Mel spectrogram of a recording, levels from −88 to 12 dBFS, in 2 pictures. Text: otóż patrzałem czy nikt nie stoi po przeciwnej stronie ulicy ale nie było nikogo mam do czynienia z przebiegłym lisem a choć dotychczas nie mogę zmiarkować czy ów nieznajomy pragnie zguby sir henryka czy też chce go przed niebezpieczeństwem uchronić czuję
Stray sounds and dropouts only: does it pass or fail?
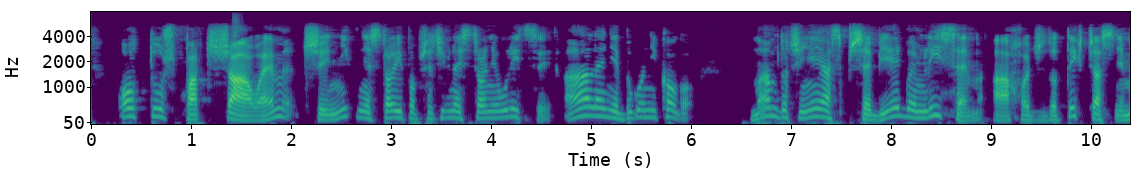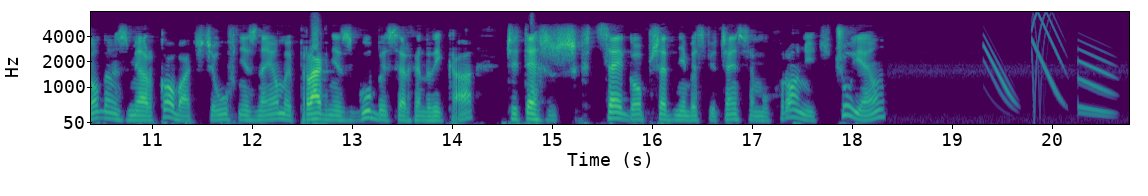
fail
